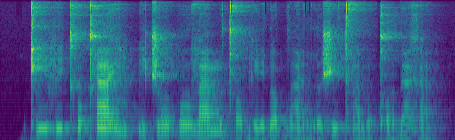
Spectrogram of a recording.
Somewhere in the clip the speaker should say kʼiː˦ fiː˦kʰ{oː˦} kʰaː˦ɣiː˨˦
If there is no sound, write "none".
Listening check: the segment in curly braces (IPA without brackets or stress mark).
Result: o˦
